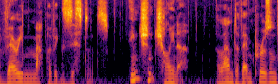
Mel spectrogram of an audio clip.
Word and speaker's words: qi: Qi, pronounced chi, was the vital force, the invisible stream that flowed through every living being, every tree, every breath of wind.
